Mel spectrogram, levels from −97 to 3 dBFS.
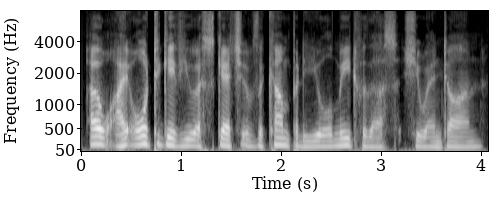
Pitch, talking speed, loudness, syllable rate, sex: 125 Hz, 280 wpm, -19 LUFS, 5.5 syllables/s, male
